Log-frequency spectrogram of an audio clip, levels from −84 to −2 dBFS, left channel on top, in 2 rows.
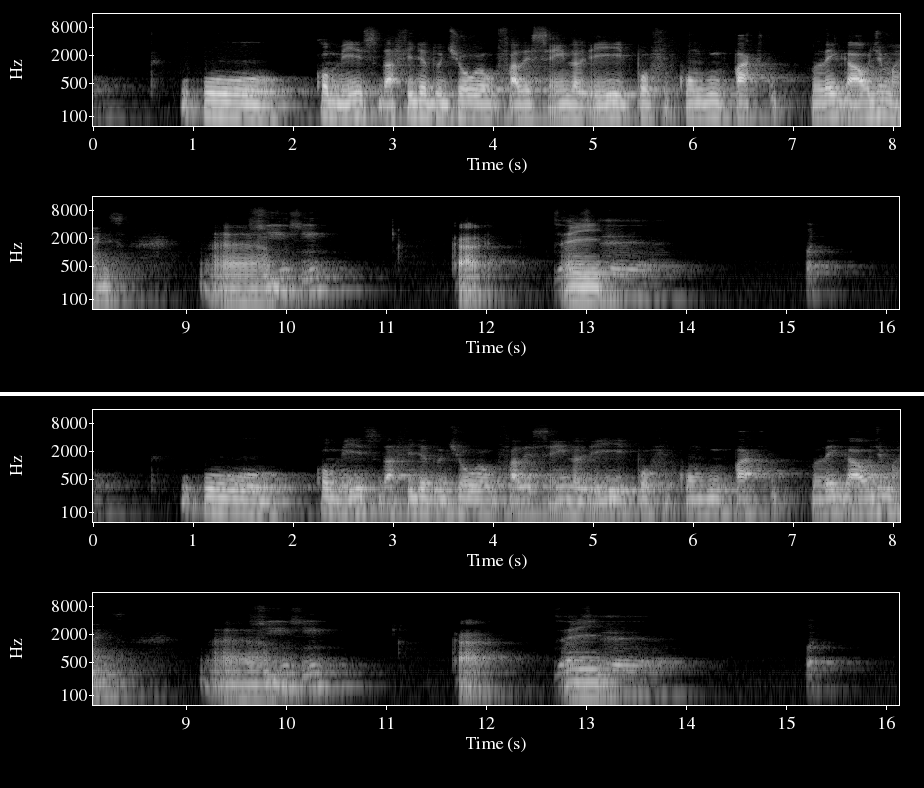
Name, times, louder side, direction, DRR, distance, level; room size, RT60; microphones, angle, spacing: voice 1, 0.9-1.9 2.2-6.9 7.2-8.3 9.2-10.0 11.7-12.0 12.8-13.2, left 5 dB, 80° left, 0.5 m, -26 dB
voice 2, 9.6-10.4 12.7-13.8 15.2-15.3, equal, 50° left, 1.2 m, -38 dB
11.5 x 5.7 x 2.4 m
head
